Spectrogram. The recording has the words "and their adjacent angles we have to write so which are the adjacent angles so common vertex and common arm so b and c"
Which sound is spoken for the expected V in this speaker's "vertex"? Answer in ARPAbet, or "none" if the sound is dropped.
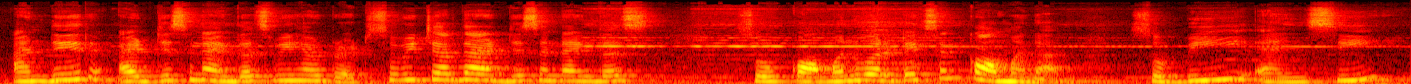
V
